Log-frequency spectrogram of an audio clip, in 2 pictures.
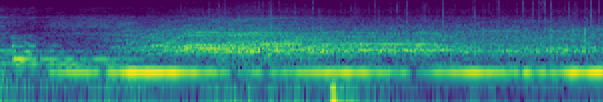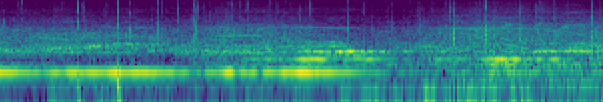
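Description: Concert crowd cheering and whooping over one low note held by the band, with no drums. About eight and a half seconds in, the band's layered chords come back in over the cheering.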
